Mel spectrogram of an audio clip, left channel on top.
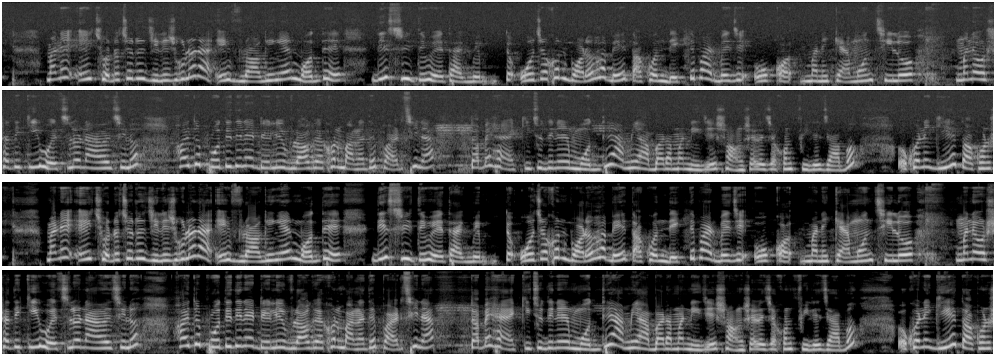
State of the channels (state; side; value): noise; left; hiss, 17 dB below the sound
